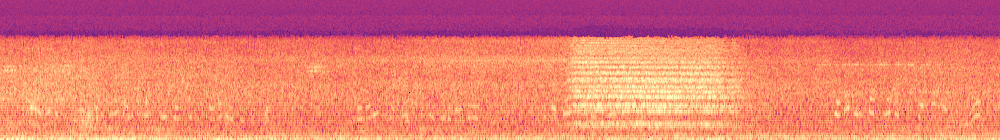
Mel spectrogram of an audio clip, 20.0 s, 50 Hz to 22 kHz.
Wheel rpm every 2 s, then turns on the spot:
0, 0, 0, 0, 0, 0, 0, 0, 0, 0.
none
